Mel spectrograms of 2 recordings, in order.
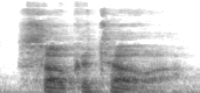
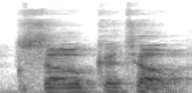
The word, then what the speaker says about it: SohCahToa: And from this is where we get this acrostic, this memory device, which people pronounce SohCahToa. SohCahToa, SohCahToa.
